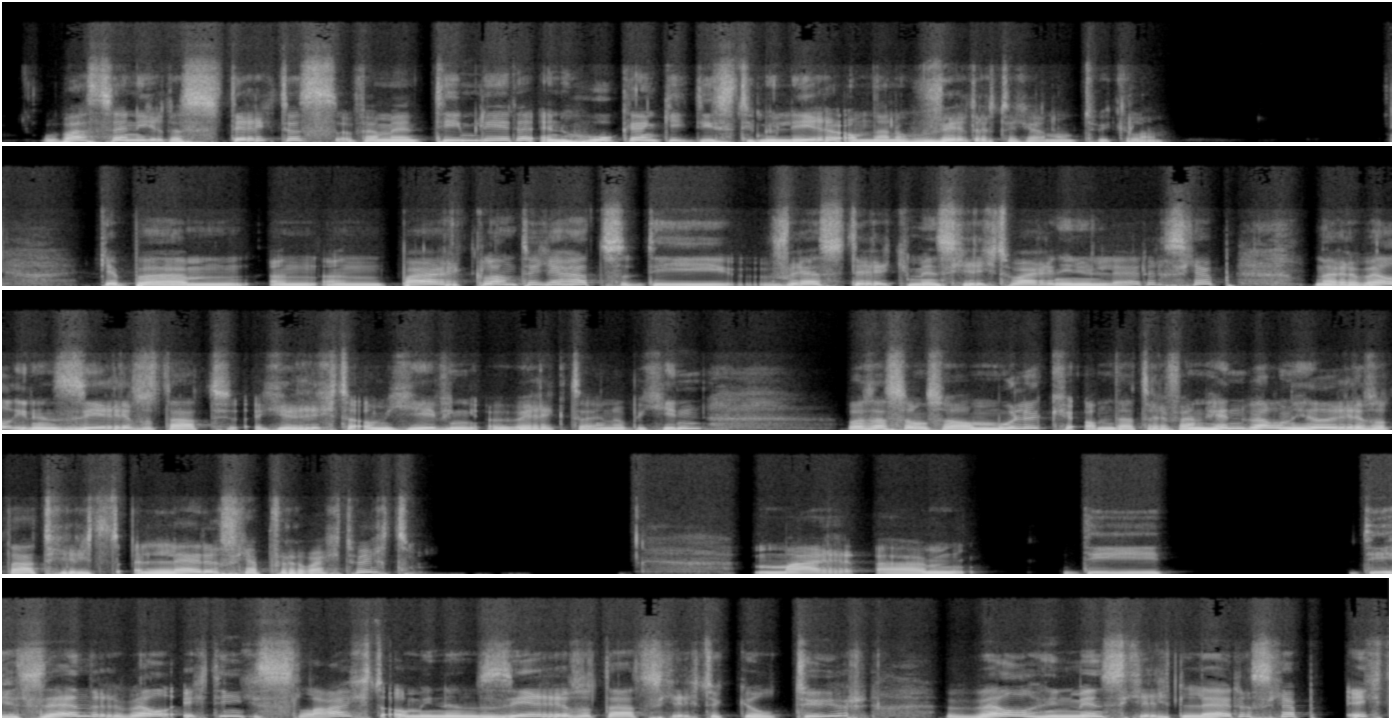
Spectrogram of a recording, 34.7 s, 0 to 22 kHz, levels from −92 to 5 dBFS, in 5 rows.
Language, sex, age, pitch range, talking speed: Dutch, female, 20-39, 195-240 Hz, 145 wpm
